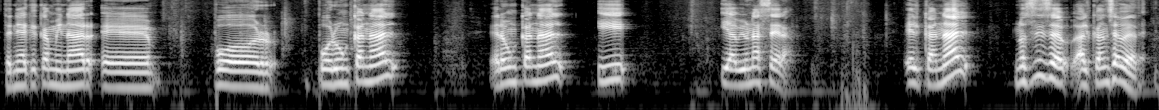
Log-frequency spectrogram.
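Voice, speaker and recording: Brief: young Mexican guy, high-ish voice, animated storyteller, slangy and profane, casual podcast chat. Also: a little slow, long pauses. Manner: animated storyteller, heavy slang and swearing, says 'güey' constantly. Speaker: podcast co-host.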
